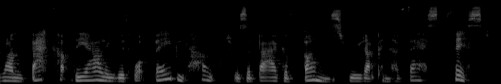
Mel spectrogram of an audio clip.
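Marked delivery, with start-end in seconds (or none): none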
